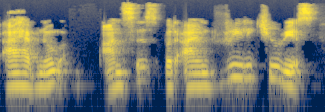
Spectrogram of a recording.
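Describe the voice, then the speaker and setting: A woman from India speaking as a panelist, making impassioned, emphatic points that climb higher in pitch when she stresses them. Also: lively intonation, measured pace. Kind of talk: panel discussion.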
